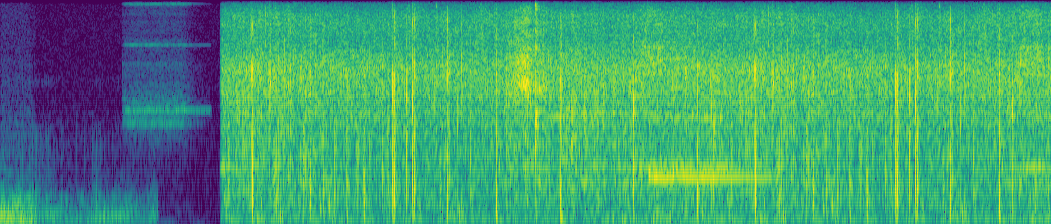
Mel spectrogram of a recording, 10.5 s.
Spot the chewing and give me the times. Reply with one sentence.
The chewing can't be heard in this clip.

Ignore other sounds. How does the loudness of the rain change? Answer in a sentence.
The volume of the rain stays about the same.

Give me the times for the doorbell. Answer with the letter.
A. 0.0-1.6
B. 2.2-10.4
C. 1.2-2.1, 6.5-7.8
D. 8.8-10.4
C.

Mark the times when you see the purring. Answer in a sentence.
The purring can be heard from 0.0 to 1.6 s.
